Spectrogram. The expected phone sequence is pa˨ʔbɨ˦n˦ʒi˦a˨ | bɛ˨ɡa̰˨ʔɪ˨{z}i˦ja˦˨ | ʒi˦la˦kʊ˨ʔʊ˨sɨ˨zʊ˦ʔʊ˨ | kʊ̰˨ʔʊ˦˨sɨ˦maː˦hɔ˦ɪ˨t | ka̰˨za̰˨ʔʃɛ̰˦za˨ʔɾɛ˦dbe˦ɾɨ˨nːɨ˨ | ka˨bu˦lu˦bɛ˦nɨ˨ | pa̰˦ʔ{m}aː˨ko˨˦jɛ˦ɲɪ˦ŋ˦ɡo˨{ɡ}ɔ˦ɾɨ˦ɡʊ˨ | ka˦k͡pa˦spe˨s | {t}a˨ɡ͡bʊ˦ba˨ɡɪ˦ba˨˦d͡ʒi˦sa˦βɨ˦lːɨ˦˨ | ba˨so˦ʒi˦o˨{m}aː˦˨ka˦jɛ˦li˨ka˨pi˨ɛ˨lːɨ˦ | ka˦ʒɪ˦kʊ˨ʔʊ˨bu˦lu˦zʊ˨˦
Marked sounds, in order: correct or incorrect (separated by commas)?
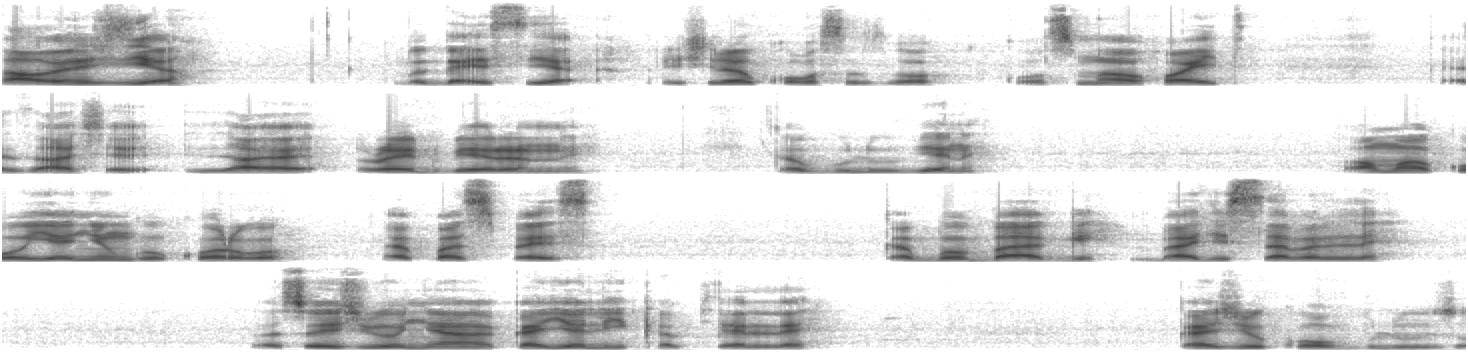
incorrect, correct, incorrect, incorrect, incorrect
